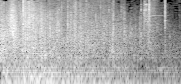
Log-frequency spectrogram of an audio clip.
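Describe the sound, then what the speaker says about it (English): A hostile cruise missile explodes in a combat video game, a loud, close boom with a rumbling low tail and crackling debris that fades over about two seconds. "Hostile cruise missile incoming."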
